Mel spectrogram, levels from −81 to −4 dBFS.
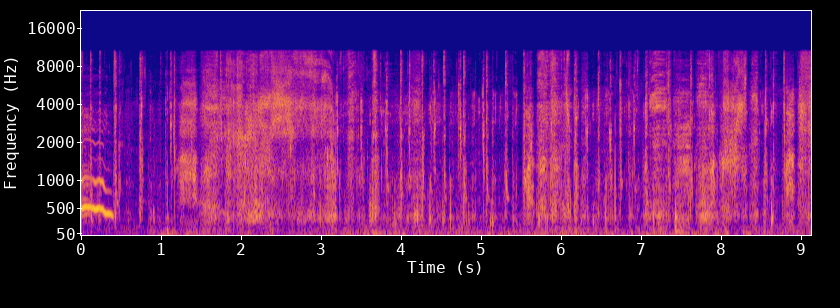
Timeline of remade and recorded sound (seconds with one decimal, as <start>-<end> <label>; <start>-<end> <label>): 0.0-0.8 recorded; 0.8-1.6 remade; 1.6-2.3 recorded; 2.3-2.9 remade; 2.9-9.1 recorded

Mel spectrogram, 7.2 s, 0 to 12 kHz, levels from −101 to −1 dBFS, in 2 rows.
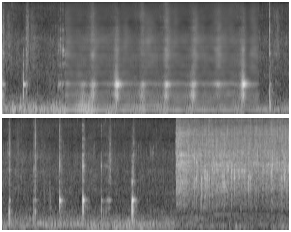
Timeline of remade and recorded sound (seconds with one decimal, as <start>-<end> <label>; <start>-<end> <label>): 0.0-0.8 recorded; 0.8-3.2 remade; 3.2-7.2 recorded

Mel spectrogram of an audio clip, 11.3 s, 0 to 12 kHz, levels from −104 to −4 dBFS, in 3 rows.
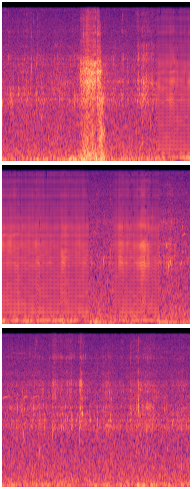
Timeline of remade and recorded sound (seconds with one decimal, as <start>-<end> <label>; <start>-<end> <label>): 0.0-3.1 recorded; 3.1-5.5 remade; 5.5-6.0 recorded; 6.0-6.9 remade; 6.9-11.3 recorded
